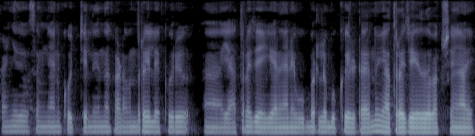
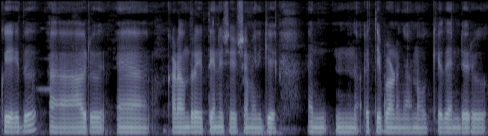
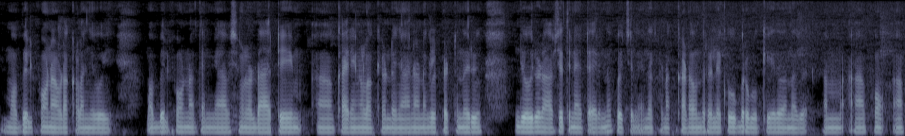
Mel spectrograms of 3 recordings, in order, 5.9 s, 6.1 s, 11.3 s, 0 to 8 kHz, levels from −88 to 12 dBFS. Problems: background sounds at intervals, low volume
